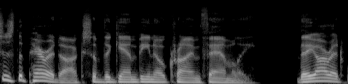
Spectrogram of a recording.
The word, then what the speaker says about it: Gambino: The Gambino crime family, pronounced Gambino, is an Italian-American mafia crime family,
